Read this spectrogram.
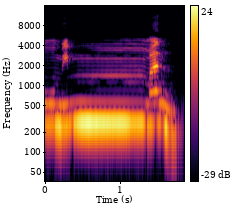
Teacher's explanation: میم کو میم سے ملائیں گے اور غنہ کر کے پڑھیں گے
